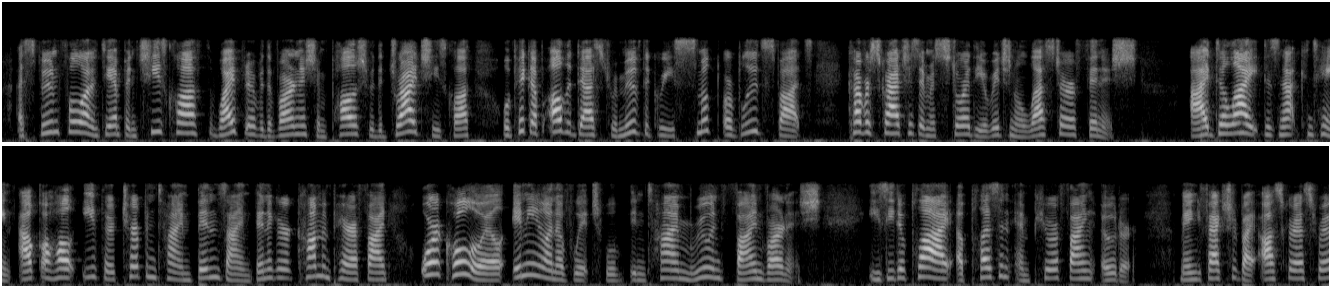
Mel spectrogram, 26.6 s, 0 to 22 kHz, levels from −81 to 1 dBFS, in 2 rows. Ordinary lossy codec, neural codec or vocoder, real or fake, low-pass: Opus, 16 kbps; none; real; 7.2 kHz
